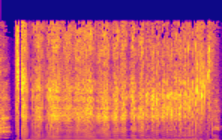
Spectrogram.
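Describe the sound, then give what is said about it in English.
A person imitates a revving engine with their voice: one loud, sustained, buzzing growl held for about three seconds, with no other sounds around it. “That's drink beer and operate anything that goes”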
